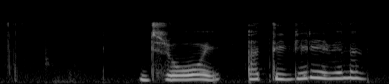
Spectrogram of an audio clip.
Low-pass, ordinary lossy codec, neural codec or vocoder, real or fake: 7.2 kHz; none; vocoder, 44.1 kHz, 128 mel bands every 256 samples, BigVGAN v2; fake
